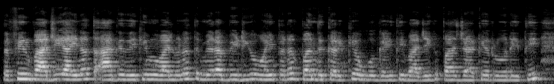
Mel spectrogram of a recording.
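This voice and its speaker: A woman's voice: medium pitch, flat delivery, fast, fairly bright tone. A young woman chatting in a casual home vlog, telling stories with giggly asides while doing chores, a little unwell. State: feeling unwell. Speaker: vlogger. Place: home, moving between rooms and rooftop.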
